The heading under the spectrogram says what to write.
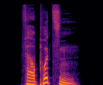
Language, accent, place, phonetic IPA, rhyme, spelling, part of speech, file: German, Germany, Berlin, [fɛɐ̯ˈpʊt͡sn̩], -ʊt͡sn̩, Verputzen, noun, De-Verputzen.ogg
- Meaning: gerund of verputzen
